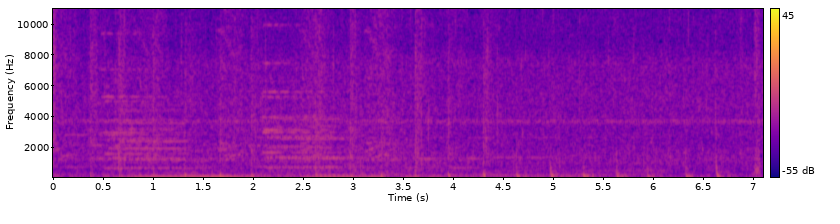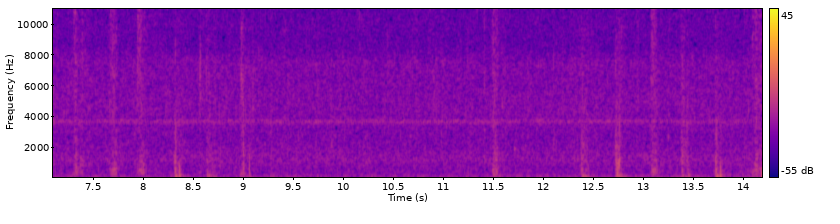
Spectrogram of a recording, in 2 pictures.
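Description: Rain patters steadily outdoors.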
